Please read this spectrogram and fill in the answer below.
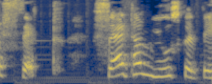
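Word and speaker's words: cette: Then है सेट सी E double T ई इसको भी हम सेट प्रोनाउंस करते हैं और इसको भी हम सेट ही प्रोनाउंस करते हैं। ठीक है? दोनों का प्रोनाउंसिएशन सेम ही है।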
